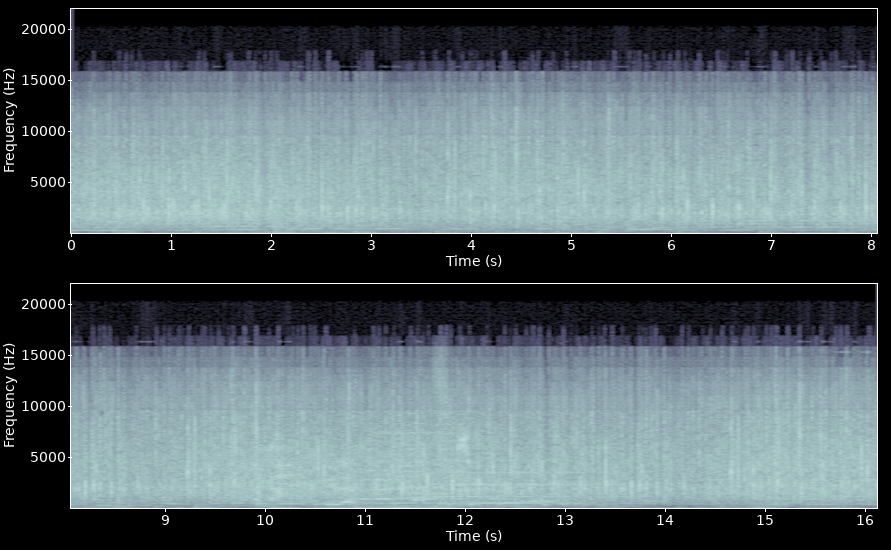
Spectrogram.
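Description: Sustained audience applause welcoming a guest, a dense steady patter of many hands clapping at an even loudness for the whole stretch, with some music-like tones humming underneath.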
